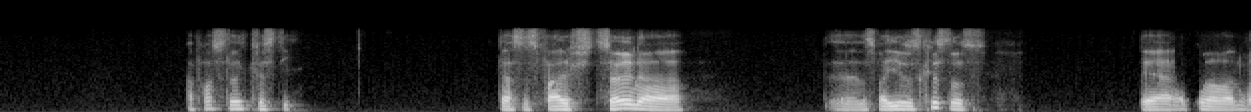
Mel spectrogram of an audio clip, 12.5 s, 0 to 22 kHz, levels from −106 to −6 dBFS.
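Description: No technical faults are audible.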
